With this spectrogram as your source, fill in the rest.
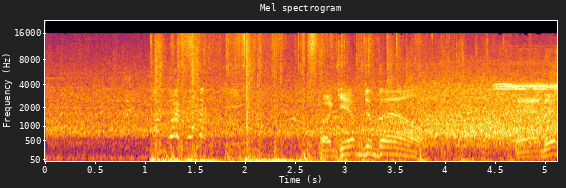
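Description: Football players collide with thuds and pads cracking.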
